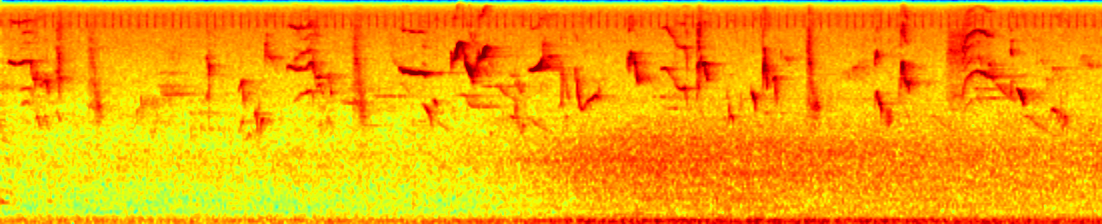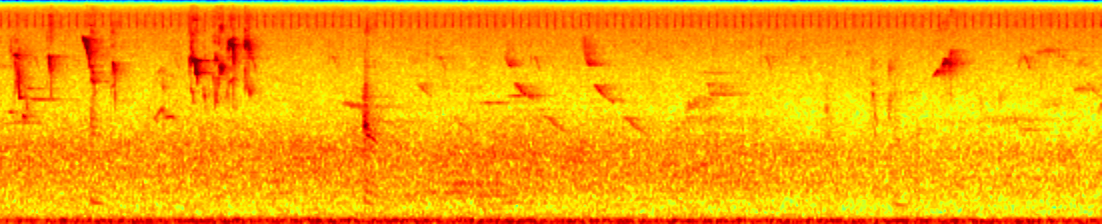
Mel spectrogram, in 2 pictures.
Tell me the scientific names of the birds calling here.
Dumetella carolinensis, Cardinalis cardinalis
